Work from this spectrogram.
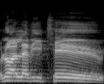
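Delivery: put-on British accent. Retelling a scene from a British show, put-on British accent. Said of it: "because it's a British show".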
